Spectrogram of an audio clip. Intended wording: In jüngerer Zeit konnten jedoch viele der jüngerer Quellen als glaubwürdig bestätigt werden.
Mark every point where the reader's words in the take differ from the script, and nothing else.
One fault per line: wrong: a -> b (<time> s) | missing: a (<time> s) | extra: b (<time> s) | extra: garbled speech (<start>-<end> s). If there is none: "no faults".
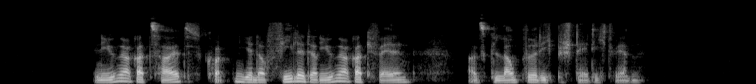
no faults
